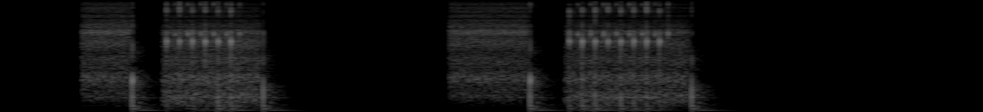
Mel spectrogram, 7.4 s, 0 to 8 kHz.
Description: Pulse dialling, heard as a rotary dial, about 10 pulses a second, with room echo. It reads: 6 8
